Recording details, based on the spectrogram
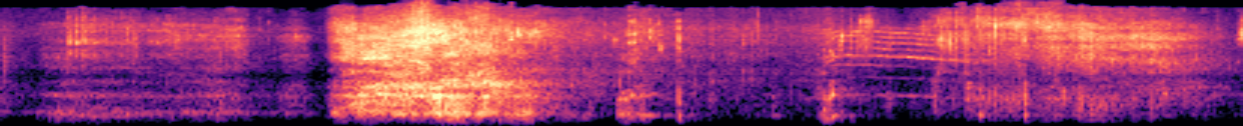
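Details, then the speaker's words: Horse with choke: loud harsh cough as a nasogastric stomach tube is passed, indicating the tube probably entered the airway/lungs. "that was probably in the lungs you got to remember horses are obligate nasal breathers right"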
